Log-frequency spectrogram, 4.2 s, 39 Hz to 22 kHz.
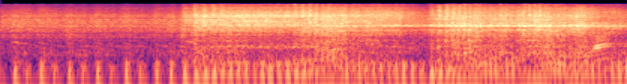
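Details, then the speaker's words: Honda Beat FI 2016 scooter after throttle body cleaning, idle not yet adjusted: even smooth idle pulses, then clean quick rev rise without stumble; throttle response now light compared with before, normal revving. "sekarang kondisi motor ini tarikannya enteng ya jadi beda e dengan yang sebelumnya"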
